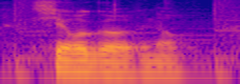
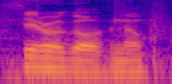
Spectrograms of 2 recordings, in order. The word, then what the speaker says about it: Sirogojno: We will start by exploring the breathtaking open-air museum of Sirogojno, where traditional houses have been brought and where we will be learning about life in the past.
